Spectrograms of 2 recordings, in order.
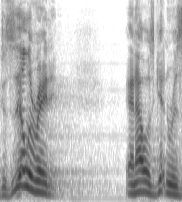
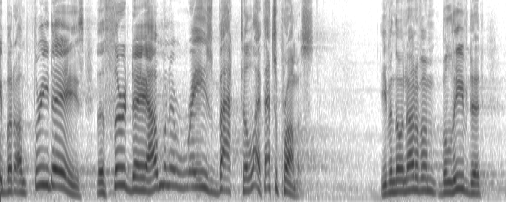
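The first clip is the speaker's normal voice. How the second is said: impassioned preaching; 4 semitones higher than usual. Acted. Pastor proclaiming Jesus's promises to his congregation, impassioned preaching. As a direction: preach it with rising fire.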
